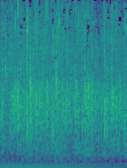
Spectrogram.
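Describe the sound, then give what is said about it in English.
An audience gives the Lord a hand clap, applauding with dense, steady hand clapping, a continuous crackle of many hands at a fairly loud, even level without any speech over it. “Can we give our Lord a hand clap?”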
